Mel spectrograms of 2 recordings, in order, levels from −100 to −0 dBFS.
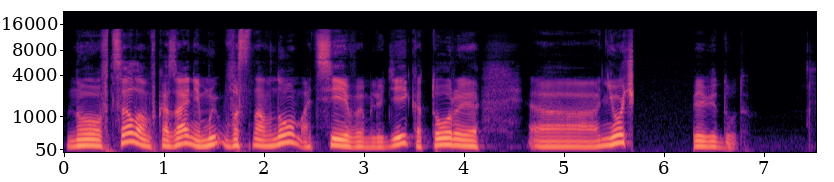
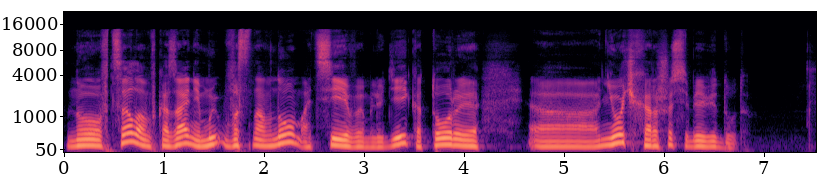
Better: second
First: audio cutting out; at 5.5 s for 0.5 s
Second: none

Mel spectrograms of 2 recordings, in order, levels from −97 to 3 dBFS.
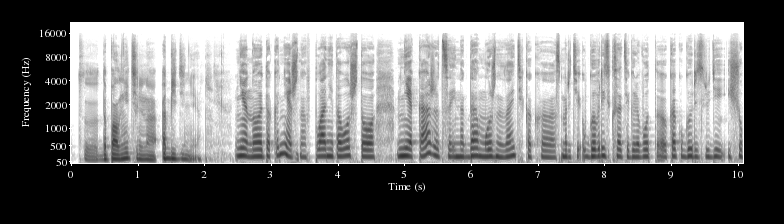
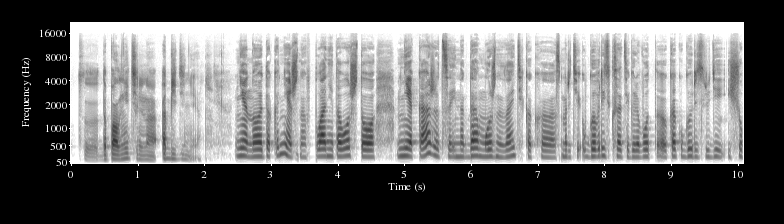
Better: first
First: none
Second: thin; very; fading below 700 Hz

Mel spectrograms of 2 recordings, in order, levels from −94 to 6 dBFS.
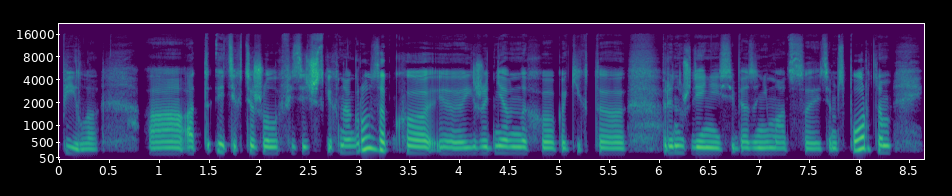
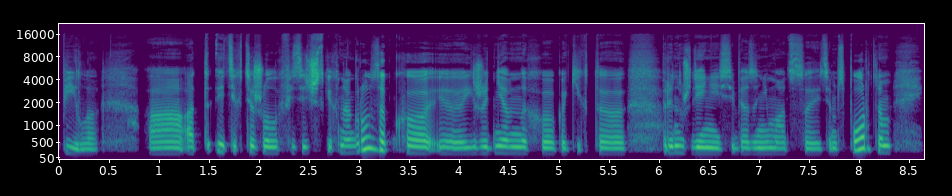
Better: neither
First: thin; somewhat; fading below 300 Hz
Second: thin; somewhat; fading below 300 Hz

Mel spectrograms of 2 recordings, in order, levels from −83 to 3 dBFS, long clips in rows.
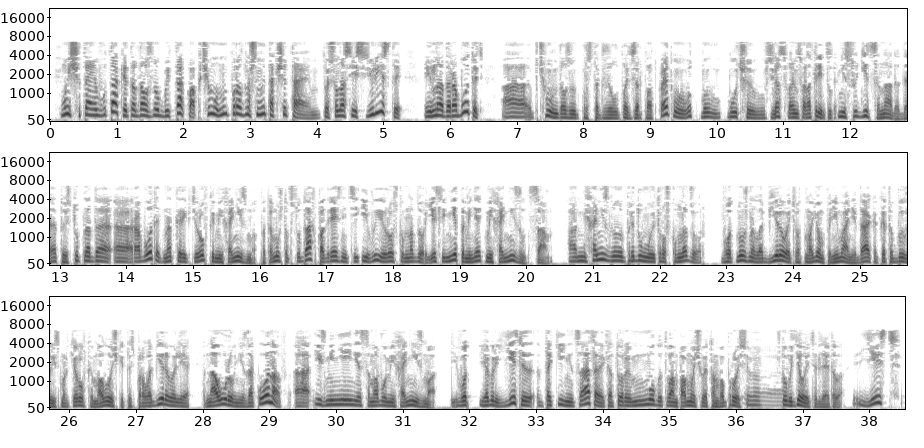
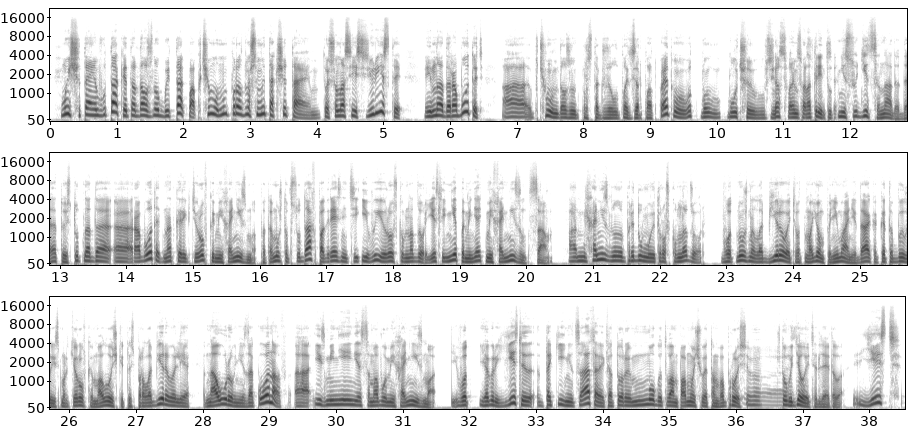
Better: second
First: garbled, watery; badly; nothing above 6.5 kHz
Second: none

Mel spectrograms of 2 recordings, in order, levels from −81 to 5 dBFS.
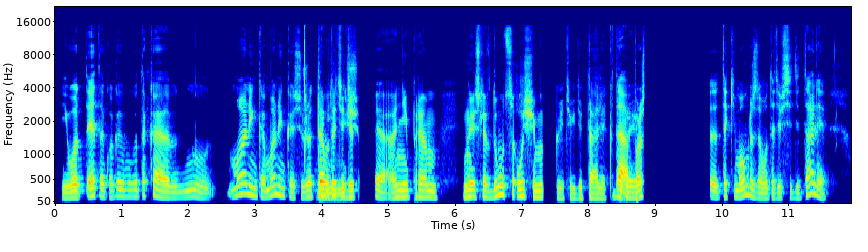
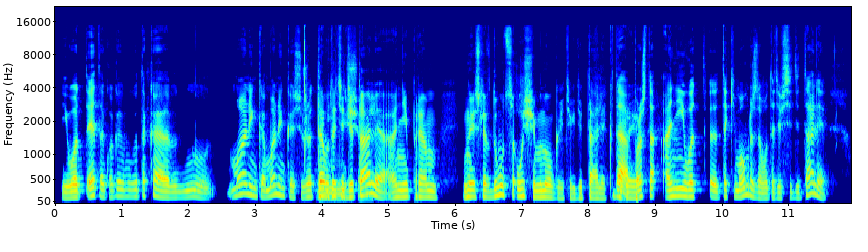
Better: second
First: audio cutting out; at 4.5 s, at 7.5 s and at 9 s for 1 s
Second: none

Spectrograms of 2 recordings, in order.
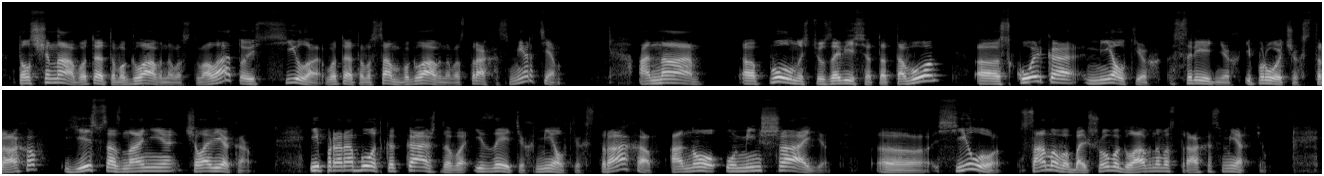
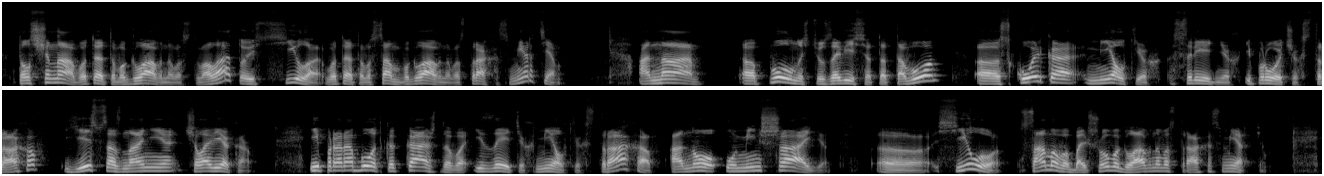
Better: neither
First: none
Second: none

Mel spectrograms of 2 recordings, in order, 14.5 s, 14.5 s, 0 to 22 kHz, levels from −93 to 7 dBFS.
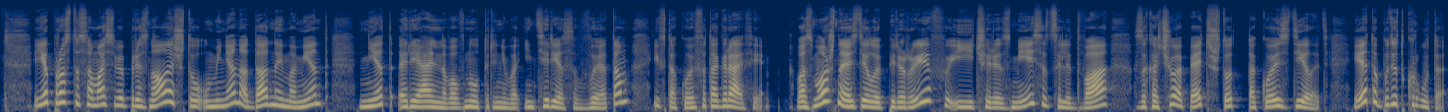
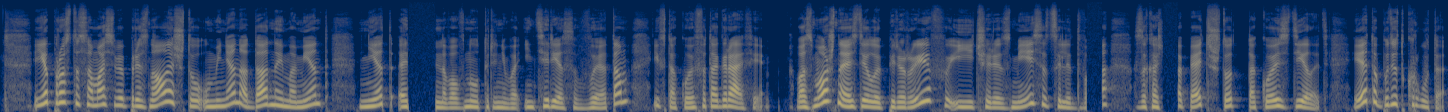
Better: first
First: none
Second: audio cutting out; at 4 s, at 11 s and at 12 s

